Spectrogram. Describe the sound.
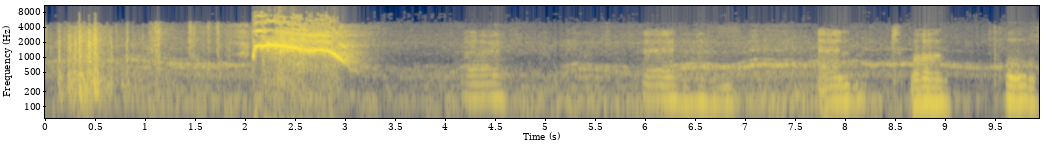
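A sudden, loud cry of pain lasts about a second, harsh and strained, its pitch sliding downward. Murmuring voices and low background noise come before and after it.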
